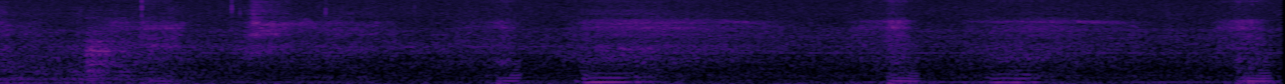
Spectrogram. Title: Baby snoring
